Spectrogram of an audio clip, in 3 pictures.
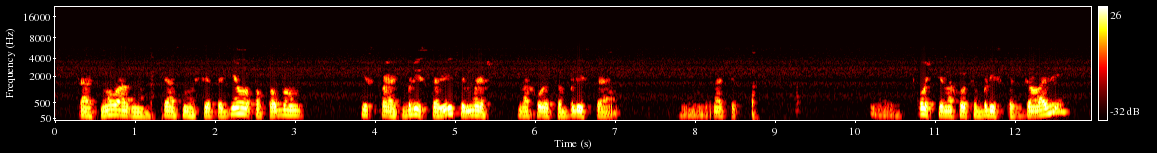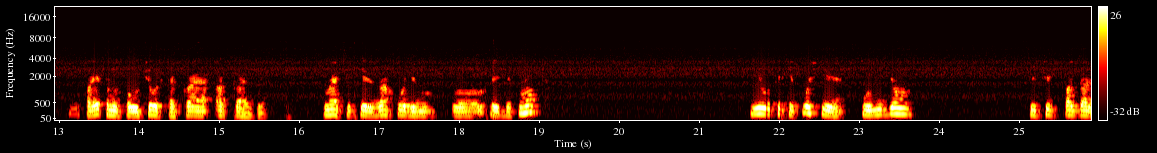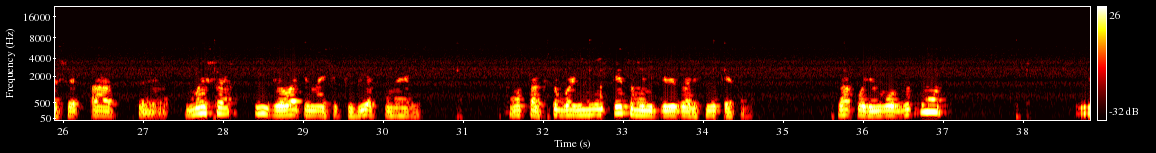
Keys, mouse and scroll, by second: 1.2 KP_3, 15.3 click, 16.7-18.6 drag, 22.0-27.8 drag, 29.0-31.0 drag, 32.1 click, 34.0-35.8 drag.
